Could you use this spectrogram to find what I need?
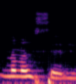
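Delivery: gentle, courteous tone.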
